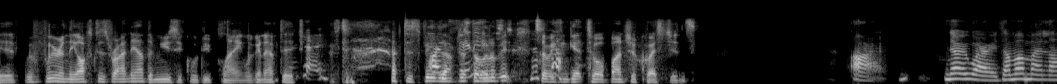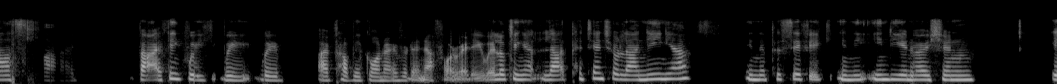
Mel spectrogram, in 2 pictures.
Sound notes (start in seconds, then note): 3.3 laughs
